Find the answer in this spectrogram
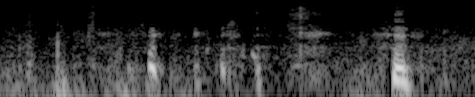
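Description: Lions making several short, low calls at close range, each falling in pitch, the loudest right at the end.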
